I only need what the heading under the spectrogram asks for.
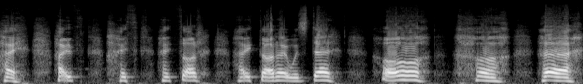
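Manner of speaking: very loud, shaking near-tears cry, high, stammering. Acting out how he would speak, crying and shaking. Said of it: "he is probably crying and a little bit like shaking".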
